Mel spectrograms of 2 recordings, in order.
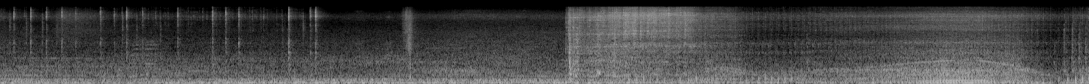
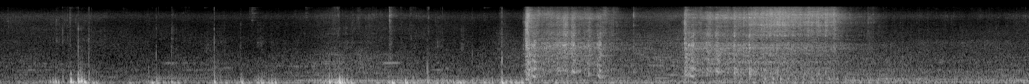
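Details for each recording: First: Imported carbureted Vespa LX (Piaggio) single-cylinder scooter before servicing: sputters and surges unevenly, revs rising and sagging, won't hold a steady idle; hard to start and burns about 6 L/100 km. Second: Piaggio Vespa LX carbureted scooter, previously hard to start with an unstable idle and heavy fuel use. After maintenance it cranks a few times, catches, and idles lightly and evenly at about 1200–1300 rpm on a tachometer; healthy.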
